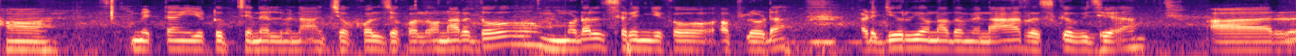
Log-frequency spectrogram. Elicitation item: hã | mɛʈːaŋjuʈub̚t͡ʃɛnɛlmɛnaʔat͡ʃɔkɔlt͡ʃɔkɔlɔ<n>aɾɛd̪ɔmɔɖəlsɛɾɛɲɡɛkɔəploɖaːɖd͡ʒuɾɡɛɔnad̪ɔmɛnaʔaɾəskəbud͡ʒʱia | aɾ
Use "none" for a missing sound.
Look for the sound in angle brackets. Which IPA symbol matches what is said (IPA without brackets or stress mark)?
n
